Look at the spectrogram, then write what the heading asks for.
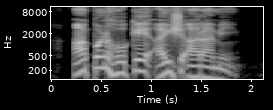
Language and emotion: Marathi, neutral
